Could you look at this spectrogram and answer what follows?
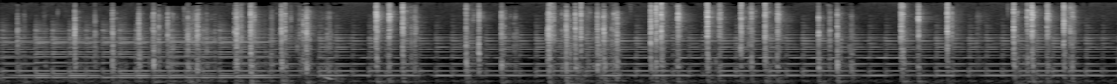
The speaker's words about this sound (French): C'est le bruit d'un clavier.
